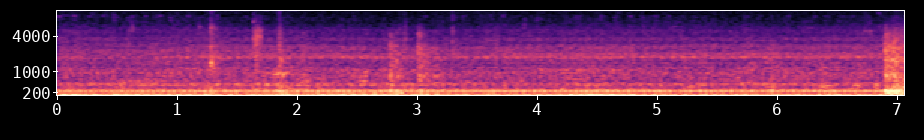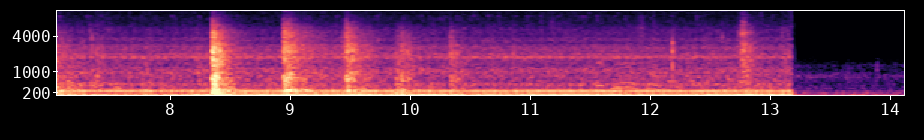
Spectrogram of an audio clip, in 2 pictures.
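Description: A vehicle engine idling steadily, with people talking and a few sharp knocks between about seven and ten seconds in. The sound cuts off suddenly near the end.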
